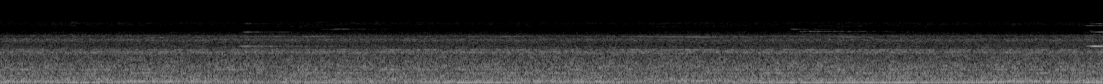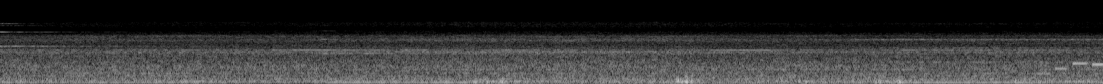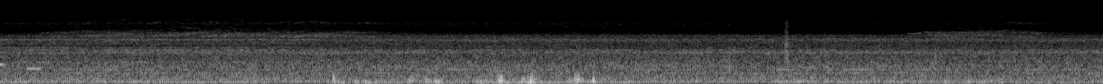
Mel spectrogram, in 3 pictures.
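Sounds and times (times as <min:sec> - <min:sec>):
train station hum: 0:00.0 - 0:33.0
faint high squeals: 0:02.4 - 0:03.6, 0:10.8 - 0:11.8.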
